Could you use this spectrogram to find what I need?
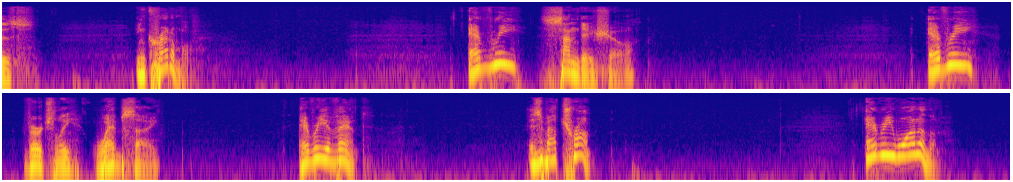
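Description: A middle-aged man speaks forcefully into a microphone in short bursts with pauses.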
